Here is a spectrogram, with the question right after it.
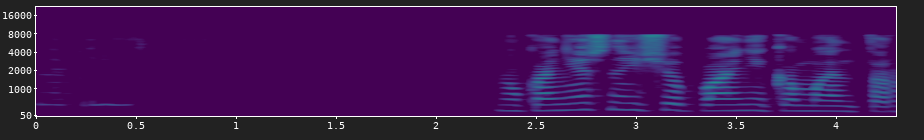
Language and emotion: Russian, neutral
